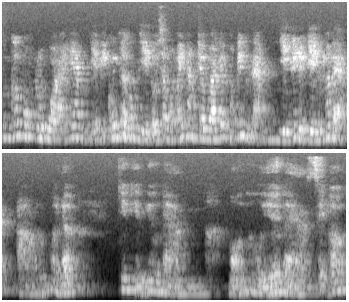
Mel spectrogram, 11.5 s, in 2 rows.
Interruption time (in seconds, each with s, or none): none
